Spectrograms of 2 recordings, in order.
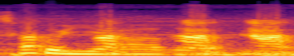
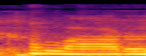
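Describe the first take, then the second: First: The middle consonant is a Y-like sound. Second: The middle consonant is a plain L sound. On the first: The true Spanish pronunciation of the name. "but it's Collado" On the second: An anglicized version acceptable for non-Spanish speakers.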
